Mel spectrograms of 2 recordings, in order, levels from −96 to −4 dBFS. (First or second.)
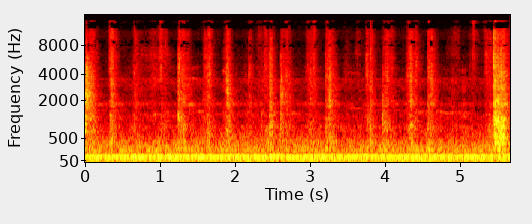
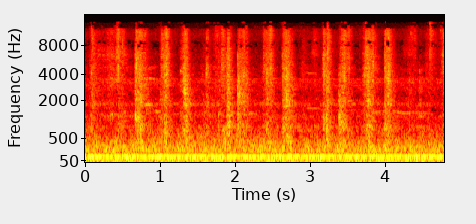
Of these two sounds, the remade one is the first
